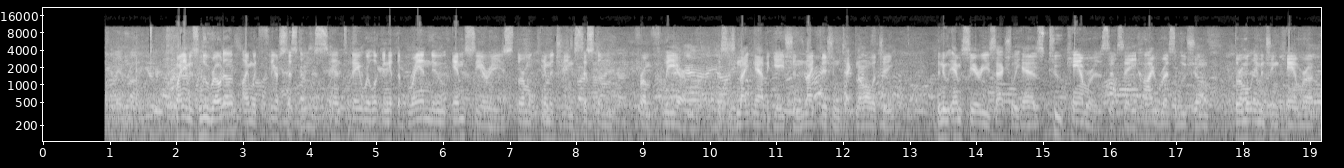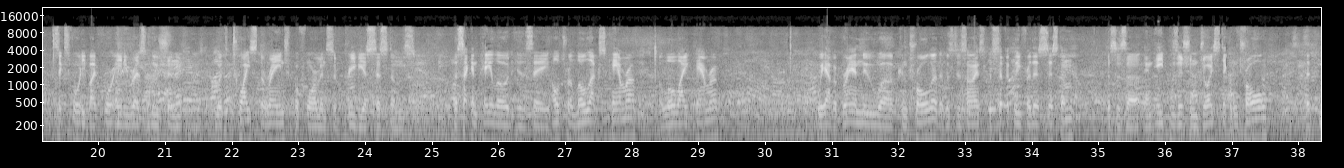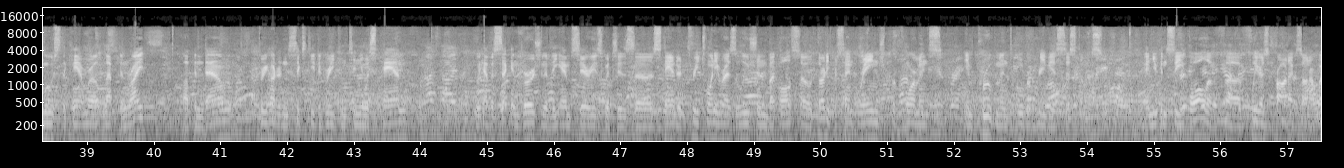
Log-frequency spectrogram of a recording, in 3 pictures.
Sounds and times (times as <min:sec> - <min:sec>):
Speech: 0:01.0 - 0:57.5.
